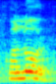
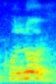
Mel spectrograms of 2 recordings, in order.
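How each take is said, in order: The two takes are said the same way.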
